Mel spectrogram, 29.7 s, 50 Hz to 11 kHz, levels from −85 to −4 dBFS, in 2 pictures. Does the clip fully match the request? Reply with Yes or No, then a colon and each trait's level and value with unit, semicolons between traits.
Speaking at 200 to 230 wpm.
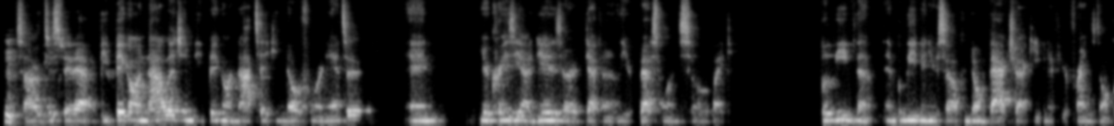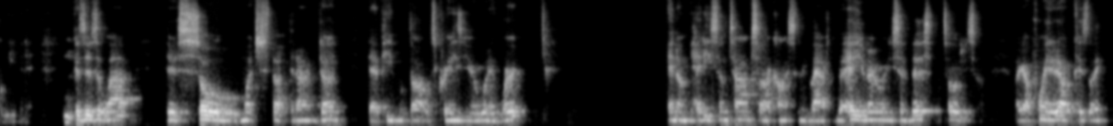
No: average, 190 wpm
